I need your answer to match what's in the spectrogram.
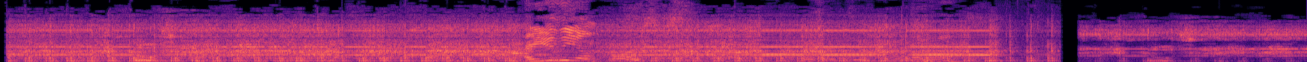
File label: radio voice name garbled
